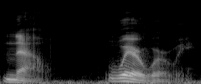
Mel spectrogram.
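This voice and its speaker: A man's voice: deep voice, very animated, drawn-out words, full character voice. A man playing a suave, sadistic vampire lord in a roleplay audio, speaking in a theatrical, courtly and teasing way with seductive menace. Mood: menacing, sensual. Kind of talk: scripted roleplay audio, intimate dramatic monologue.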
